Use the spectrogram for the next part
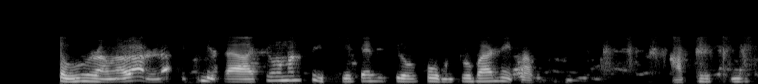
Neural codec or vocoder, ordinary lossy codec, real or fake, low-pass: codec, 16 kHz, 1 kbps, X-Codec, HuBERT features, trained on general audio; none; fake; 3.6 kHz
